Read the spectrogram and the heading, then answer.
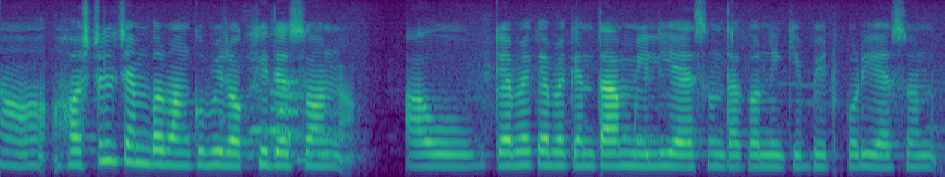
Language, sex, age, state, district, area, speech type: Odia, female, 18-30, Odisha, Bargarh, rural, spontaneous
